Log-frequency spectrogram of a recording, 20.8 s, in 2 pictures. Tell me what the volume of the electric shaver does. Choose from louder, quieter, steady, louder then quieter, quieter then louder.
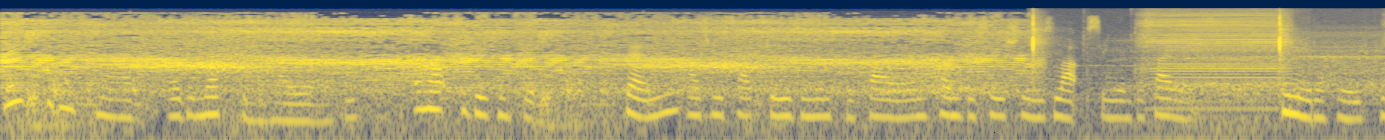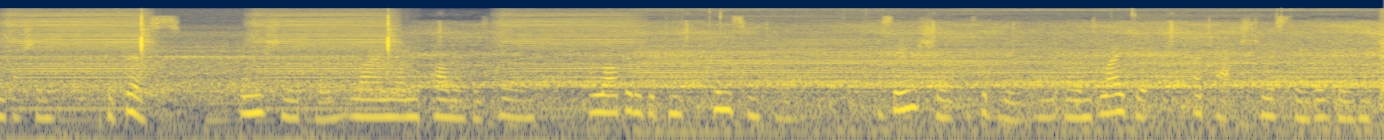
quieter.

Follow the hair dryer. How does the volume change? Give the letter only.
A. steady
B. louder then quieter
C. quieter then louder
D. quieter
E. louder
E.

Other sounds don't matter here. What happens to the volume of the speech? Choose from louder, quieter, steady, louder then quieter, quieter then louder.
steady.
